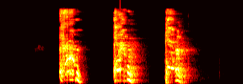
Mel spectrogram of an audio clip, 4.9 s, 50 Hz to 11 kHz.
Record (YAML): three_cough_length: 4.9 s
three_cough_amplitude: 30544
three_cough_signal_mean_std_ratio: 0.42
survey_phase: beta (2021-08-13 to 2022-03-07)
age: 45-64
gender: Male
wearing_mask: 'No'
symptom_none: true
smoker_status: Never smoked
respiratory_condition_asthma: false
respiratory_condition_other: false
recruitment_source: REACT
submission_delay: 3 days
covid_test_result: Negative
covid_test_method: RT-qPCR
influenza_a_test_result: Unknown/Void
influenza_b_test_result: Unknown/Void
